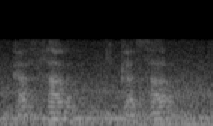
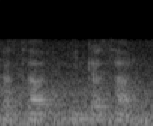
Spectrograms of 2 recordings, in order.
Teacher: dice cazar y cazar ellos simplemente lo dicen casar y cazar no se distingue entre la s y la z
